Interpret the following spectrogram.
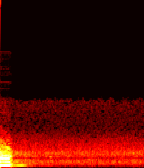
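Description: A man's voice draws out a last word, then the steady hiss of an old, narrow-band tape recording carries on through the pause.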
